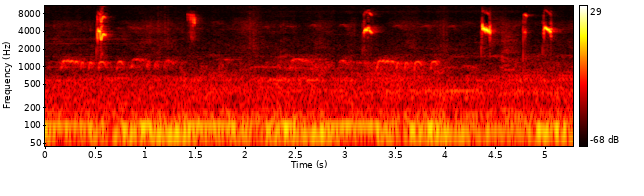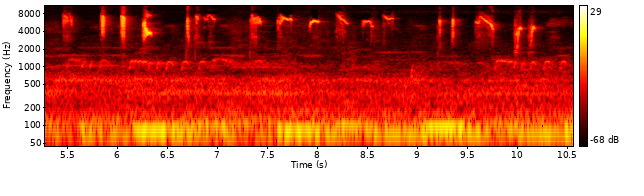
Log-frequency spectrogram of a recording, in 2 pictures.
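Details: Young Oriental magpie-robin being trained and learning to sing: sparse, irregular high thin chirps and brief whistled notes, scattered through the recording over a steady low hum and a soft buzzy background sound.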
